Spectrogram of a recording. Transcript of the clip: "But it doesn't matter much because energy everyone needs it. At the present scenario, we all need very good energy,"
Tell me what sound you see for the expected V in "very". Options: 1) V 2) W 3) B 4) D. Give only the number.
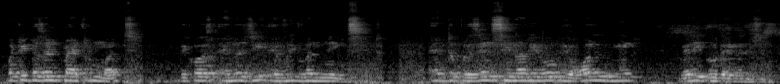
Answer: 1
